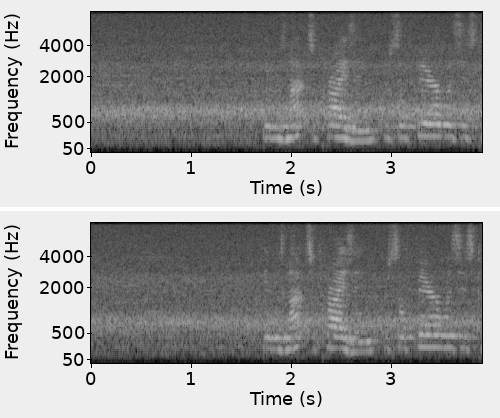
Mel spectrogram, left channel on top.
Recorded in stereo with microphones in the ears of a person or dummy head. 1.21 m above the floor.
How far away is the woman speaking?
About 8 m.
